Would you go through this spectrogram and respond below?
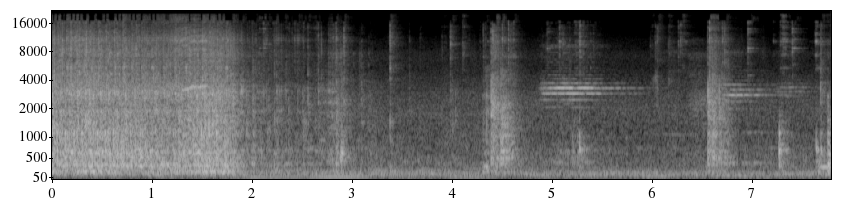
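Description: A sewing machine stitching the lining of a blouse along its edges, running in a loud steady burst at first, then in shorter intermittent runs with small clicks and pings between them.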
